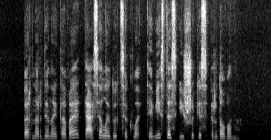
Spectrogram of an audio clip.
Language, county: Lithuanian, Vilnius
